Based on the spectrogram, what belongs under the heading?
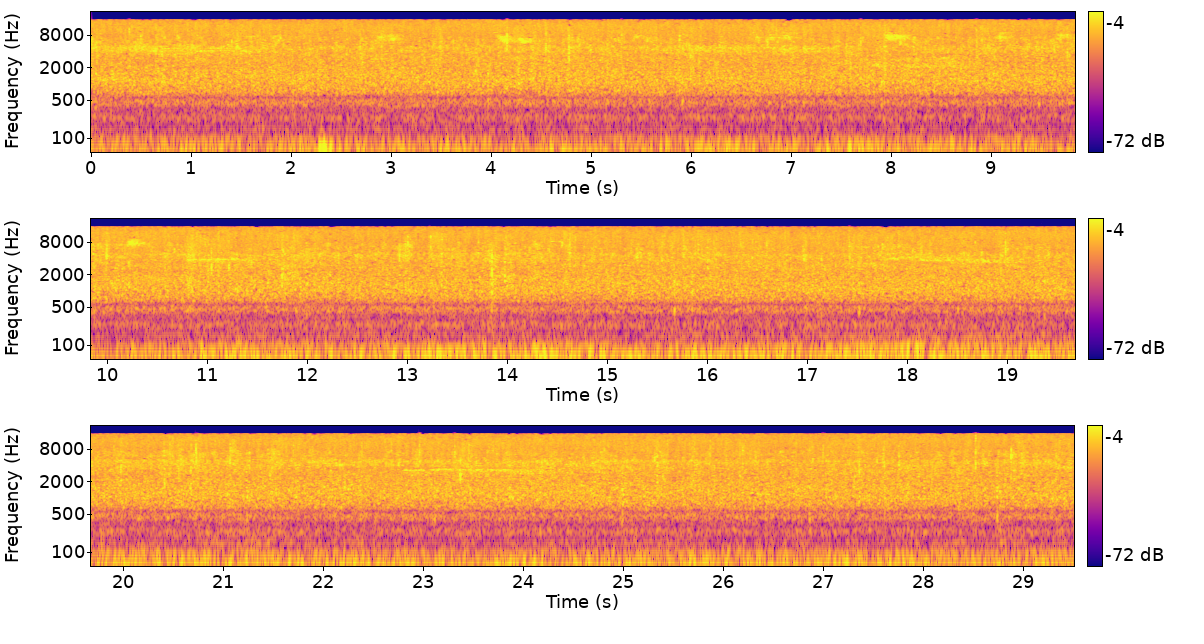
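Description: Heavy rain falling steadily: an even, continuous hiss with a low rumble underneath. A few faint, brief high chirps sound over it, and there is one small thump about two seconds in.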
